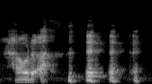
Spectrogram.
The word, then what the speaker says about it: Gouda: It's pronounced howda. You signed up for this. You did. Like, consciously. You followed me and everything. Is it like, so is Gouda like howda with that kind of thingy?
